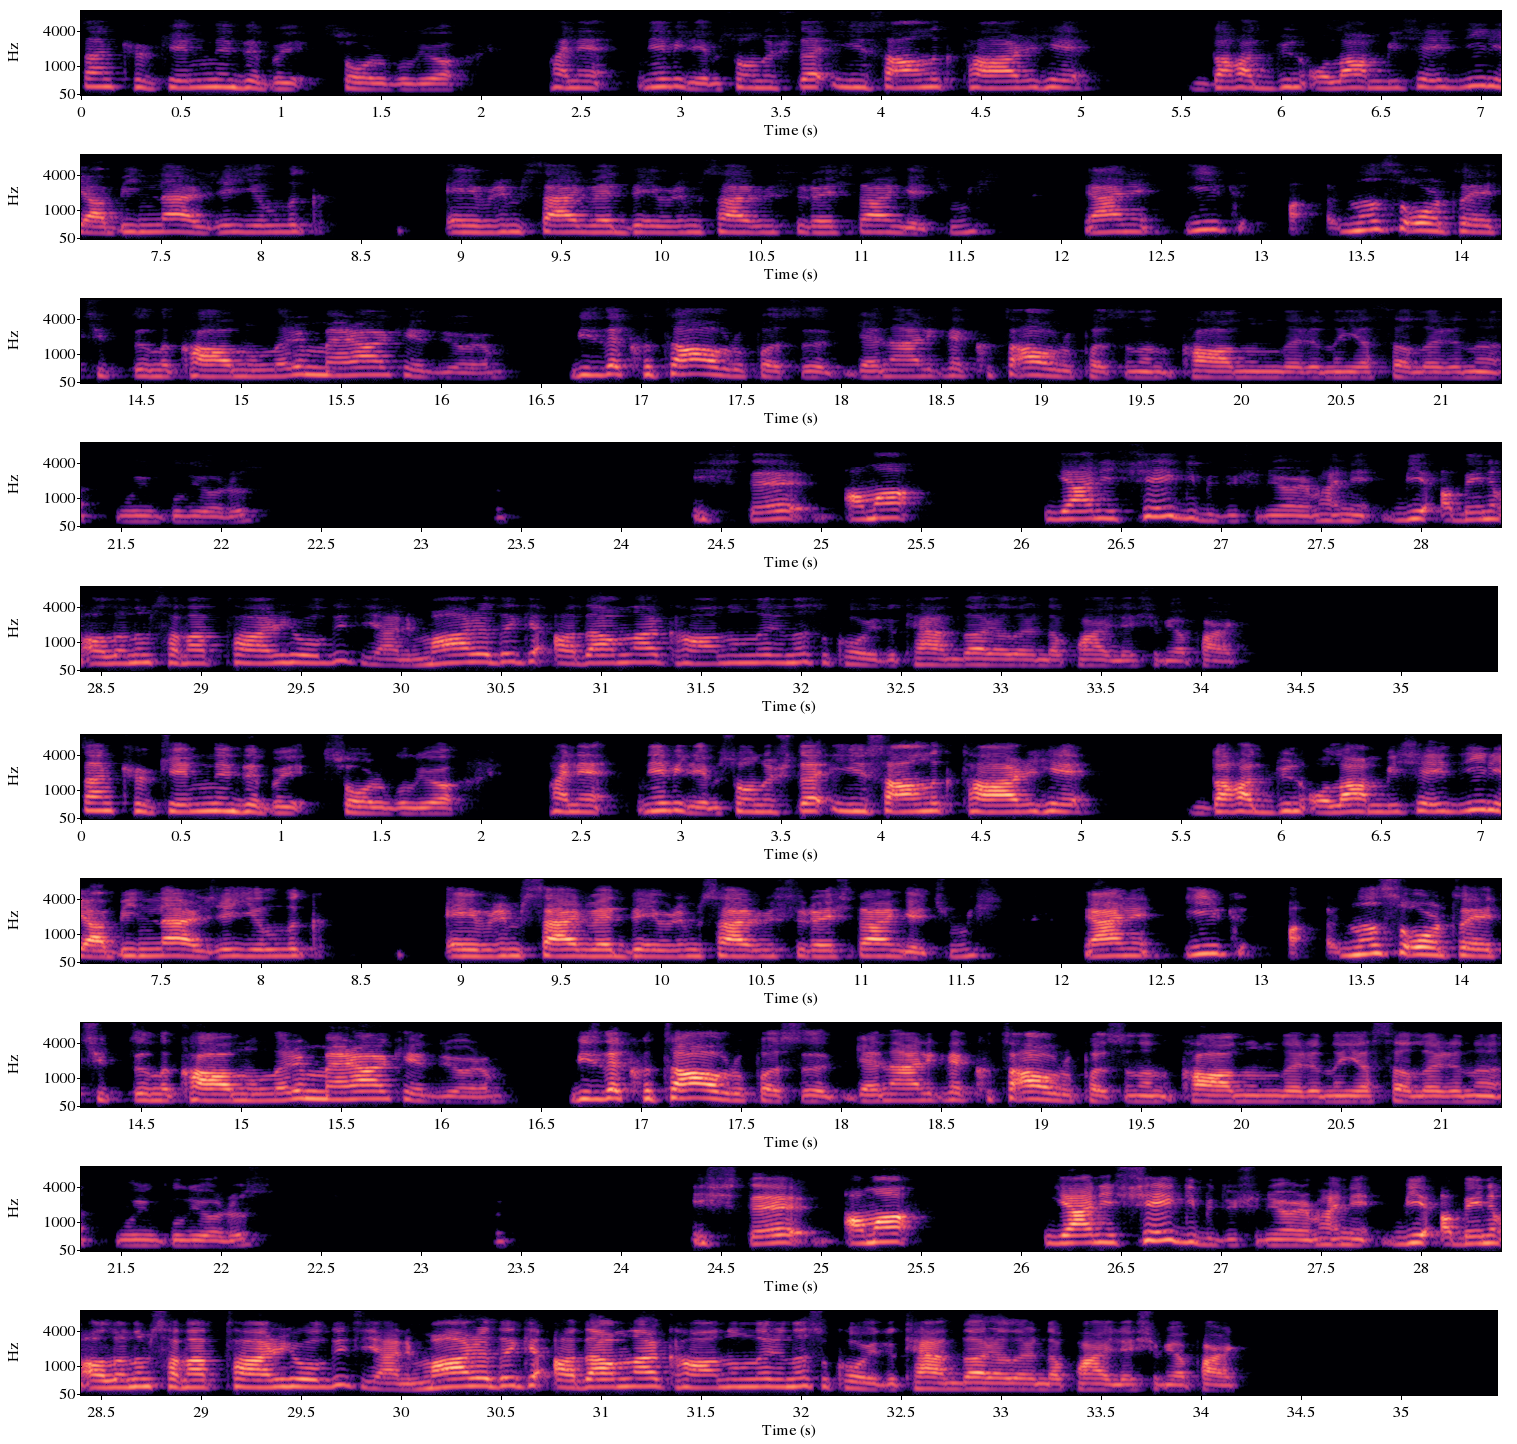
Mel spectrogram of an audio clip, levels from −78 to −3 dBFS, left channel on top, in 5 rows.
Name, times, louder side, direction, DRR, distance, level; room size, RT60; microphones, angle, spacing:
voice 1, 0.0-1.9 2.3-5.0 5.6-8.3 8.9-11.6 12.1-16.3 16.6-22.2 24.4-25.5 26.1-34.2, right 7 dB, 70° right, 0.5 m, -24 dB
8.2 x 3.8 x 3.9 m
head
